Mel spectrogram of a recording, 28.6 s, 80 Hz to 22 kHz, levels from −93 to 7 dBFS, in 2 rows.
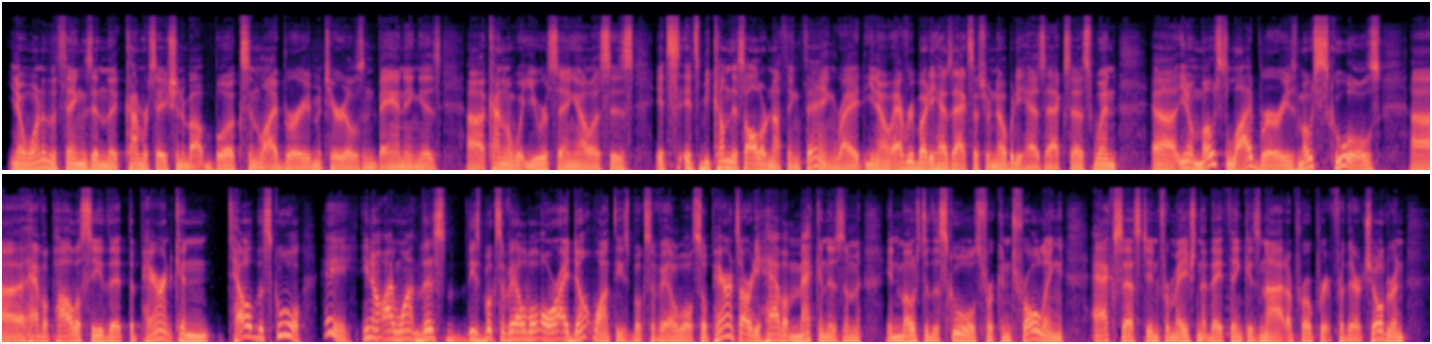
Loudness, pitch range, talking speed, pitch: -16 LUFS, 100-130 Hz, 220 wpm, 115 Hz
